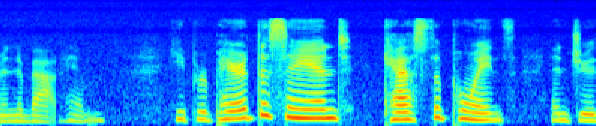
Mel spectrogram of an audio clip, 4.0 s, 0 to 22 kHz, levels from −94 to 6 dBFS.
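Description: No technical faults are present in the signal chain: the background noise comes from the room around the microphone, and the changes in level at around 1.5 s and again near 3 s come from the talker shifting position relative to the microphone.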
